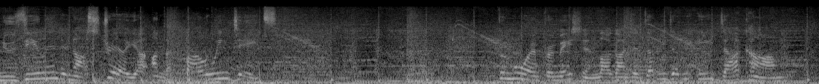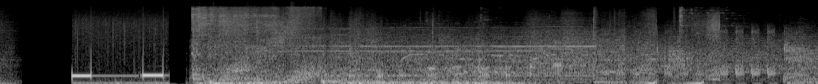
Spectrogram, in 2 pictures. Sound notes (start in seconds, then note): 7.6 beeping; 12.2 evil laughter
